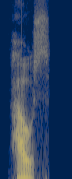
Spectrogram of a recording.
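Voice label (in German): "haus", German; de; tdeedu; klettres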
